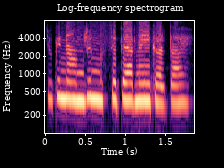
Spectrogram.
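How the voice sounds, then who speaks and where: A proud, stubborn elder sister in a fan dub drama, sharp and dismissive, as a very high-voiced dubber puts her on. The voice is very high and recorded completely dry. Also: level tone, fast, no room sound. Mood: defensive.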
